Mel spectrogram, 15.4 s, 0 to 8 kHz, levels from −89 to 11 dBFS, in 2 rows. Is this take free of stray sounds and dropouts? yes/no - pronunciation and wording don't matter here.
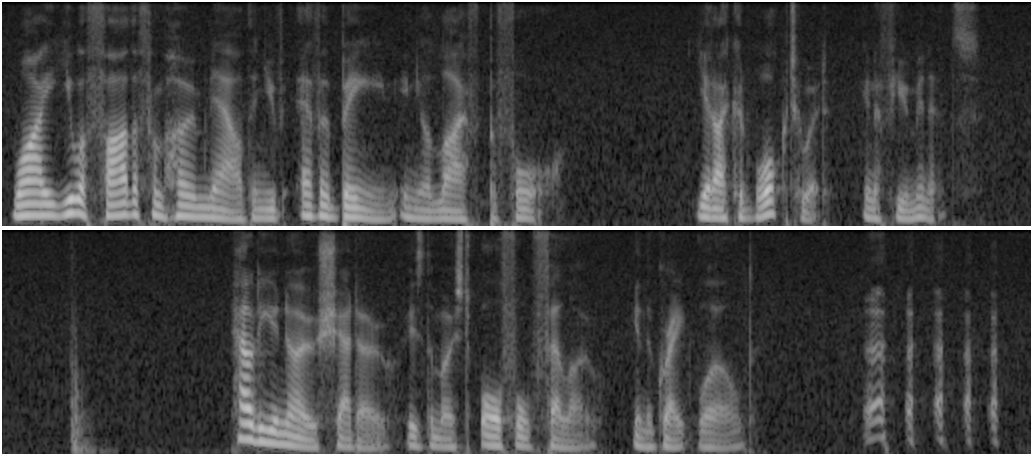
no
